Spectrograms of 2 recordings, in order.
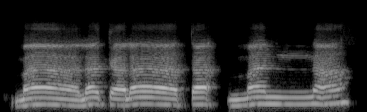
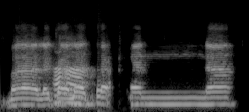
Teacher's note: Walaupun dia dah idgham, dia tak idghamkan sepenuhnya, tapi dia ada buat bacaan dengan ismam, muncungkan kedua bibir mulut.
